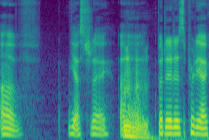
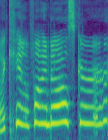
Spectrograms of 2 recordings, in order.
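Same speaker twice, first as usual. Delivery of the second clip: mock very high, frantic scream. Retelling running around looking for someone: imitating own past screaming. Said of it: "I was running around screaming".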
